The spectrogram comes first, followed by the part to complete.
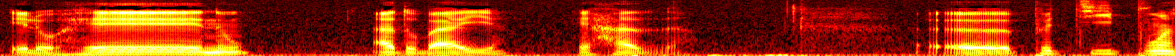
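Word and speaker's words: אלהינו: Elohenu Miléel, ça veut dire qu'on prononce sous le He. Donc sur le He, l'accent tonique, Elohenu.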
